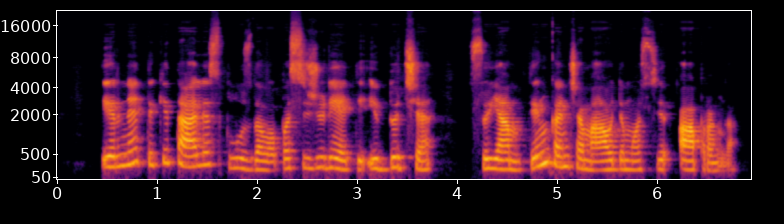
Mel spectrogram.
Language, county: Lithuanian, Kaunas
